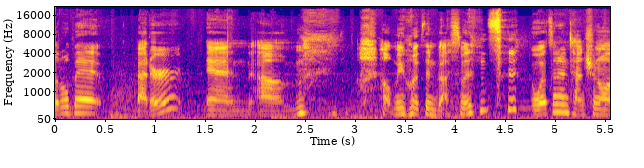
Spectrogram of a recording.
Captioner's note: giggles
